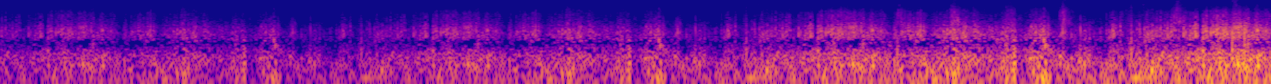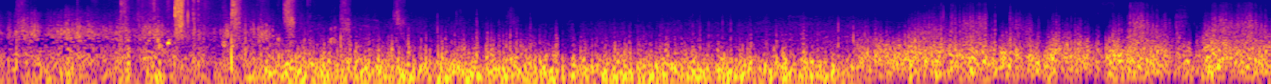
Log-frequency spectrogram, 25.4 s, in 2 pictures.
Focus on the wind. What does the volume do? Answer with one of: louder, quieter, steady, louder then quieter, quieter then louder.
louder.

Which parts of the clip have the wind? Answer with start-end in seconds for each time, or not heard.
0.0-25.3.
